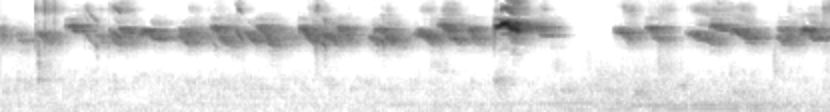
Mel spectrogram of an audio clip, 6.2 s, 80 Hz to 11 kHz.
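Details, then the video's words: Oriental white-eye singing 'tiong aw' on 25 January 2022 after a late night: a fast, continuous stream of high slurred twitters, one loud piercing note, then a brief pause before the warbling resumes. "Mata Puteh Hercules V2 buka tiong aw sing"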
